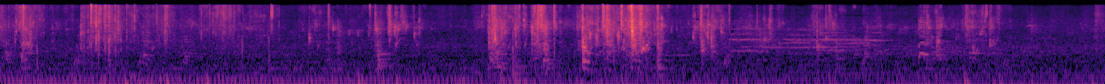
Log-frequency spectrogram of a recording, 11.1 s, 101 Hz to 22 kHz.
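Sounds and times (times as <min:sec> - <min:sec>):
fish splashing in a metal bowl: 0:02.9 - 0:10.2.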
